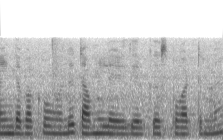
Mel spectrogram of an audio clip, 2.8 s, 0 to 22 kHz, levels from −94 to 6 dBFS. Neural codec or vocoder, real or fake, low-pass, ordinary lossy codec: none; real; 7.2 kHz; none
